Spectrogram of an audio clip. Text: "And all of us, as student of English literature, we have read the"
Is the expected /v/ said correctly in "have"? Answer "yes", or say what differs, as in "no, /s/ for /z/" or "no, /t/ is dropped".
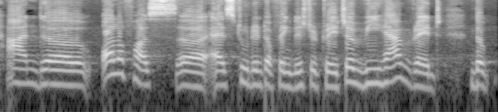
yes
